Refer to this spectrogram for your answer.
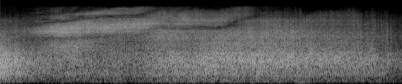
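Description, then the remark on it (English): Tear gas canisters, recorded in Colorado shortly after 9/11, hiss out a loud, steady rushing whoosh, with a high airy whistle that sweeps and wavers over the noise before fading slightly at the end. No voices. “The sounds of tear gas canisters shortly after 9/11, near you.”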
